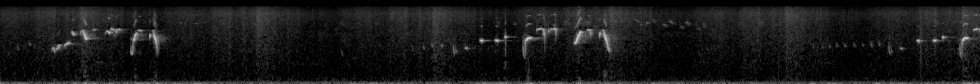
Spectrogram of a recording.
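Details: Australian Willie Wagtail singing repeated lively whistled phrases, each a quick cluster of swooping, slurred notes with a few thin higher notes between, spaced by short gaps over a quiet low hum.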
